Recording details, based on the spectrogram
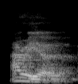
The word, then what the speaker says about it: areola: Now, and then I say this word slowly because I kept messing it up earlier when you taught me how to say it. Areola. – That's the one.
